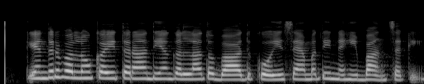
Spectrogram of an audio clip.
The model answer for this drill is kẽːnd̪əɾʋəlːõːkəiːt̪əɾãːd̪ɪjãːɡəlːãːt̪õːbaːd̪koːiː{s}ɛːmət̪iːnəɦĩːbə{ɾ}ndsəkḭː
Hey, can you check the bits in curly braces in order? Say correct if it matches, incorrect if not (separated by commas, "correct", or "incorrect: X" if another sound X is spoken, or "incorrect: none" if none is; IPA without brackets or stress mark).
correct, incorrect: none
